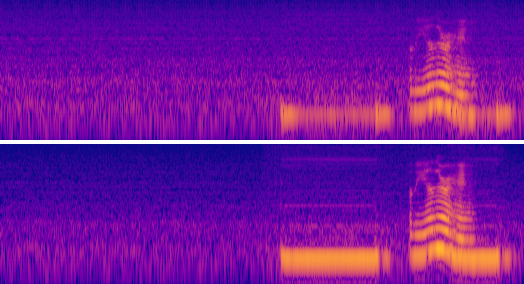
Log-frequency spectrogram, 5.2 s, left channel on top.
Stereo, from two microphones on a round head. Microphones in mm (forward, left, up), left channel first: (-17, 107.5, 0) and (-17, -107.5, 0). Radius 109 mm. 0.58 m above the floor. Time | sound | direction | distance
2.6 | a phone buzzing | 65° right (ahead or behind) | 4 m
4.1 | a woman speaking | 30° right (ahead or behind) | 1.0 m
